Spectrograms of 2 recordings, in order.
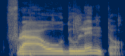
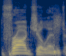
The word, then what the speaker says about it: fraudulent: Fraudulento. No voy a decir. We do say in English fraudulent, pero la D, fíjate cómo se pronuncia. No es fraudulent, it's fraudulent.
